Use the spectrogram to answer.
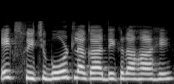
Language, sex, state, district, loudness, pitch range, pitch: Hindi, female, Uttar Pradesh, Muzaffarnagar, -12 LUFS, 255-290 Hz, 265 Hz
